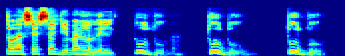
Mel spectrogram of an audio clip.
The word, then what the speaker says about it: tudo: Y vean que todas estas llevan lo del tudo, tudo, tudo. Se escribe T-U-D-O, pero se pronuncia con U, con dos U.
